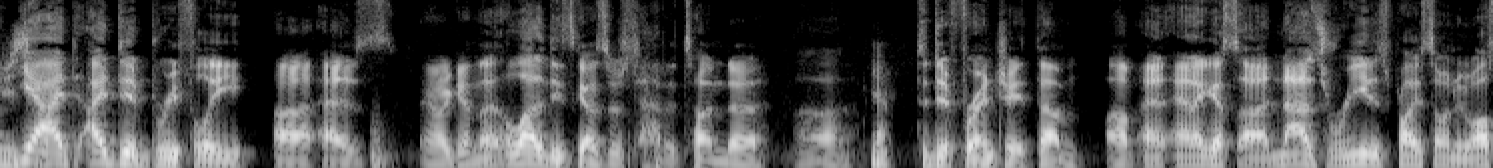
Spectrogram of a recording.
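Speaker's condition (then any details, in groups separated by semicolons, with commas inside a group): No condition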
